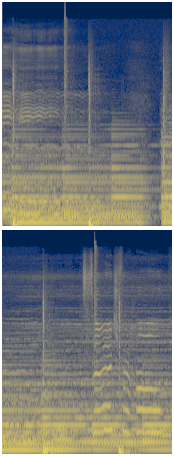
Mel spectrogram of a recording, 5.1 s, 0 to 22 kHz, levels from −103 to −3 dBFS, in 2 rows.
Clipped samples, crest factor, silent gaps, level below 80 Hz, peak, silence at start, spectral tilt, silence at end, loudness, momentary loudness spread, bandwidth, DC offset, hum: under 0.1%; 16 dB; none; -26 dBFS; -4 dBFS; 0 s; -6.5 dB/octave; 0 s; -21 LUFS; 6 LU; 16 kHz; under 0.1%; none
